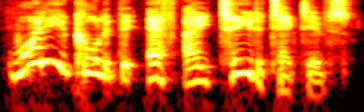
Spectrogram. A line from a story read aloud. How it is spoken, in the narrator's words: asked Poppy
